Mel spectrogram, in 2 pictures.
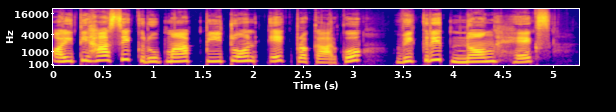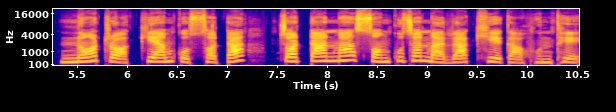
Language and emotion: Nepali, neutral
